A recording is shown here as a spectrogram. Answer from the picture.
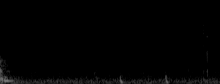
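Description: Quiet low room hum with two faint soft taps about half a second apart: a marker pen touching down on a paper worksheet.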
